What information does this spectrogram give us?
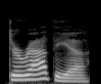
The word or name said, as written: Dorathea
